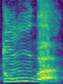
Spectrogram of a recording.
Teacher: Tumba, eu tenho nasalização do U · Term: vogal nasal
